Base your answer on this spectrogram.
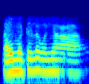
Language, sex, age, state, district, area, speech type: Tamil, male, 18-30, Tamil Nadu, Thoothukudi, rural, conversation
